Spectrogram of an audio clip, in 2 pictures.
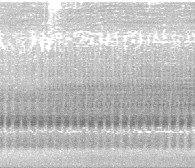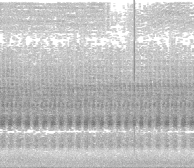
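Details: Cicada song from a lavender field: an intense, sizzling high buzz with regular rhythmic throbs about three per second, steady from start to end, one faint click late on.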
